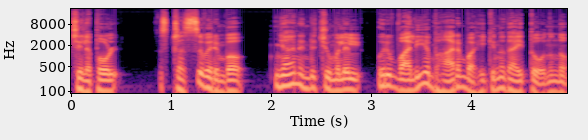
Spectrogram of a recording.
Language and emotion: Malayalam, sad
